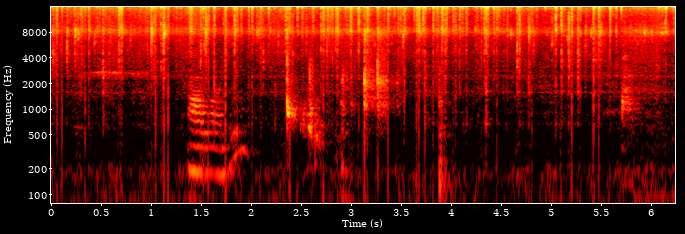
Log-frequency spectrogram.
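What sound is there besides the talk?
onion frying in oil for sambar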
